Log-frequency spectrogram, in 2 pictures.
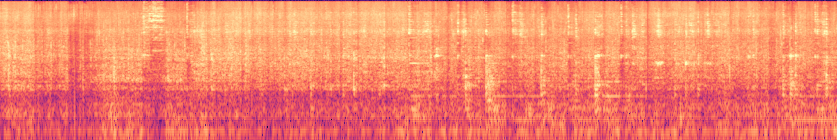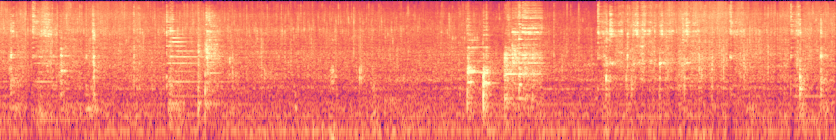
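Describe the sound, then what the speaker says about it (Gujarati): Onions fry with cumin, mustard seeds, asafoetida and whole spices, stirred in hot oil with a continuous bright sizzle and scattered scraping clinks, close and steady with no talk. "થોડીક વાર ડુંગળી આ રીતે ફેરવીને થોડોક એનો કલર ચેન્જ થાય આ રીતનો ગુલાબી જેવો."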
